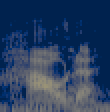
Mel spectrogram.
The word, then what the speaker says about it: Gouda: And the pride and joy of the nation, Gouda cheese. Yep, that's how you pronounce it, guys.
